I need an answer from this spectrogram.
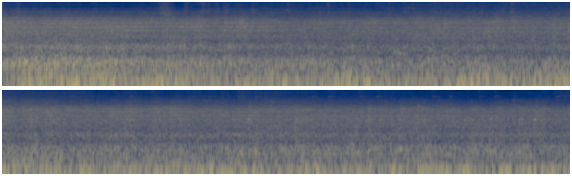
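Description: Low, steady rumble of a train moving away down the line, a little stronger in the first couple of seconds.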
